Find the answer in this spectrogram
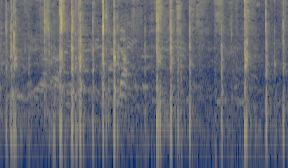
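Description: Volleyballs being hit and bouncing on a hard dirt court: an irregular series of sharp smacks and thuds, several a second.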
